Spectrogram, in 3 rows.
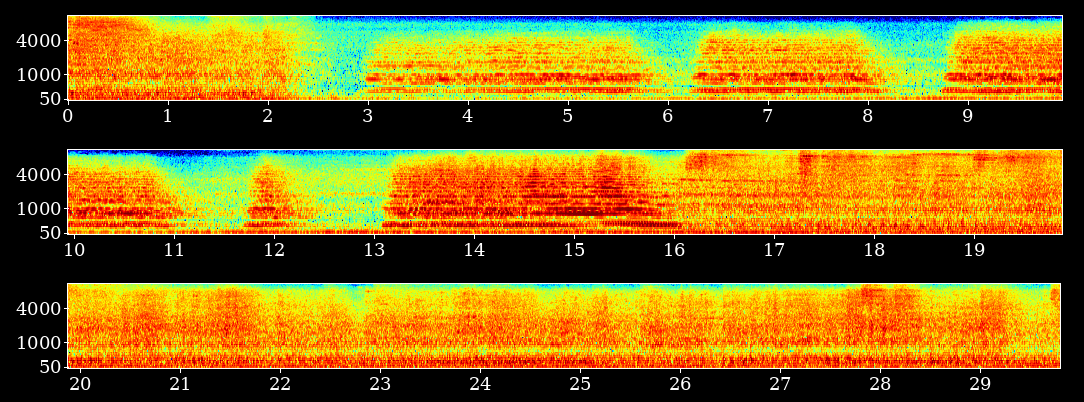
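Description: A train's multi-tone horn sounds a series of blasts, long ones with a short one near the end like a grade-crossing signal, from about 3 s in until about 16 s in. Around it, the passing train rumbles and its wheels clatter steadily on the rails.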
